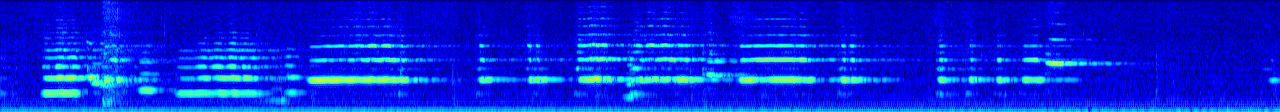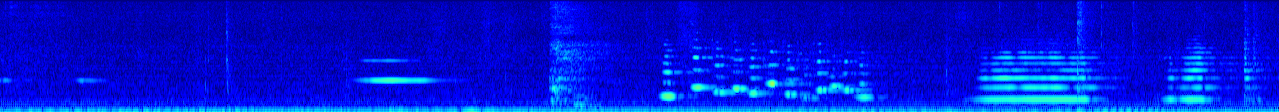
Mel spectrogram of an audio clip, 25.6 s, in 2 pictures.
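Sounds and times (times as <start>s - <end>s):
flute: 0.0s - 11.4s, 12.6s - 13.9s, 16.3s - 17.4s, 19.4s - 21.7s, 22.4s - 25.5s.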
